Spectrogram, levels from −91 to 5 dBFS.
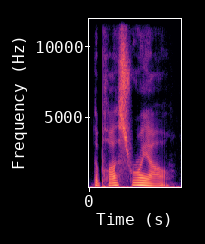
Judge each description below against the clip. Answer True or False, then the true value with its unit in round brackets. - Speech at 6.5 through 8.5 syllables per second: False (5.0 syllables/s)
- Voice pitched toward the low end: False (160 Hz)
